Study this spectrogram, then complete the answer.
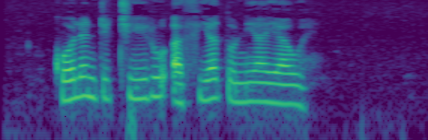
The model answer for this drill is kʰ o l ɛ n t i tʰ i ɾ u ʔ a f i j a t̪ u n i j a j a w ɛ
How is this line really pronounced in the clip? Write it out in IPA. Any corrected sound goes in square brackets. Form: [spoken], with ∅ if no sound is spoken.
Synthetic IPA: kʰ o l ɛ n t i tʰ i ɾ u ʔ a f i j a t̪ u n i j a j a w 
